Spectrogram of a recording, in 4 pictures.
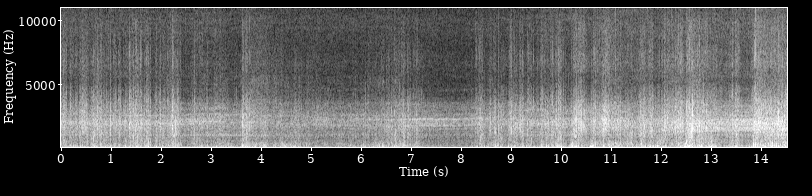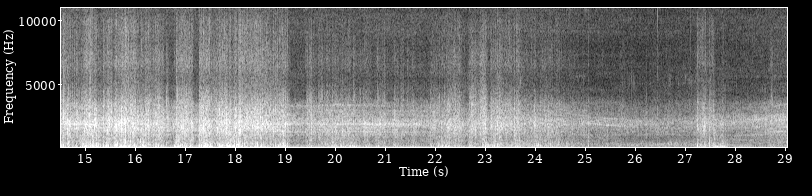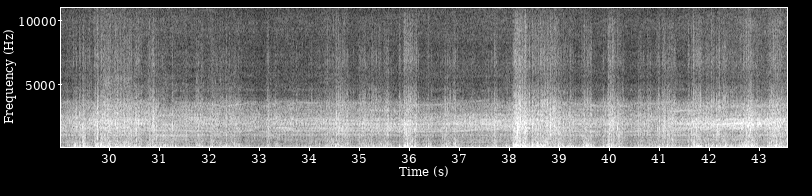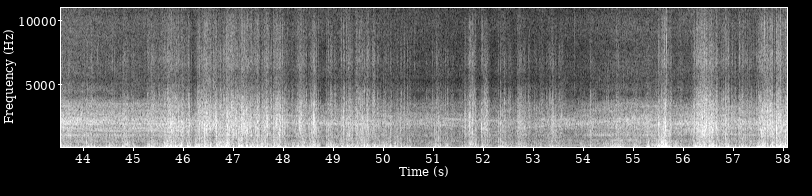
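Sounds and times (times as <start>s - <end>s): motorcycle engine running: 0.0s - 58.0s
wind buffeting microphone: 0.0s - 58.0s.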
